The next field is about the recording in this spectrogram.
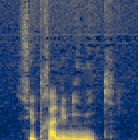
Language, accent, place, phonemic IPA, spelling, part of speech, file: French, France, Lyon, /sy.pʁa.ly.mi.nik/, supraluminique, adjective, LL-Q150 (fra)-supraluminique.wav
- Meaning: faster-than-light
